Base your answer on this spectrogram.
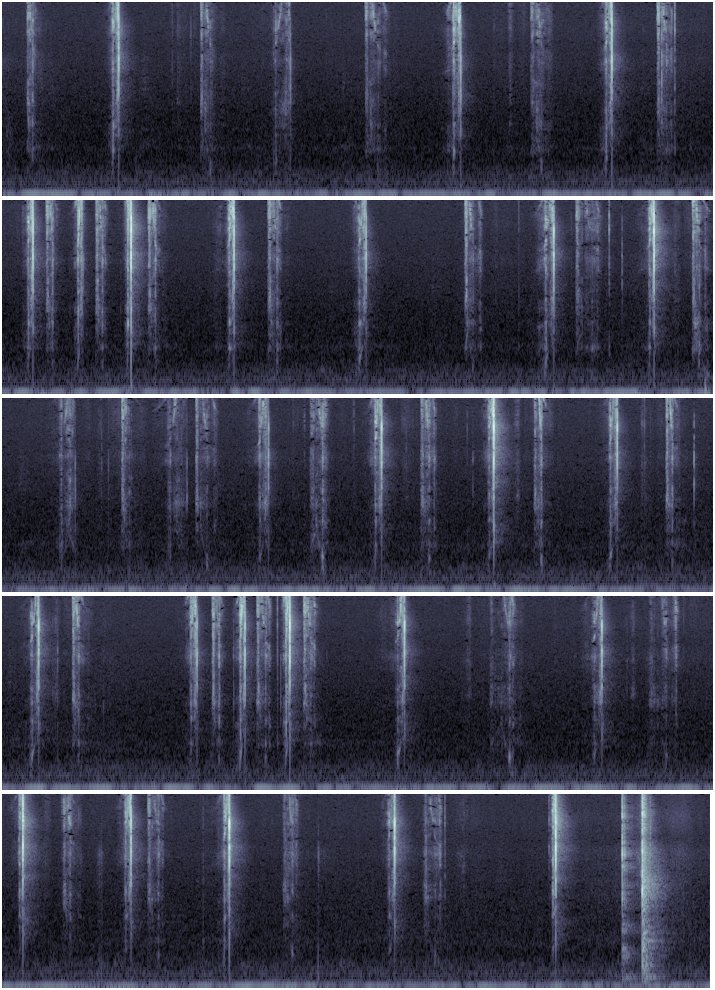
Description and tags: Several scissor cuts
cutting, Scissors, slice, cut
